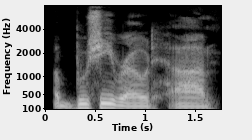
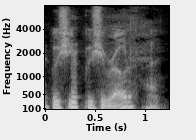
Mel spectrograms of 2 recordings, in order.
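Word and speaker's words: Bushiroad: And we will go from Mexico to Japan, and the finances of Bushi Road. Did I pronounce that correctly? Bushi Road?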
